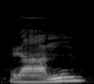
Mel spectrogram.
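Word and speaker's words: 染: 아, 발음은 란. 란. 요거는 이제 삼성으로 발음이 됩니다.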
